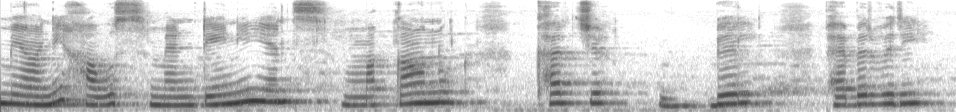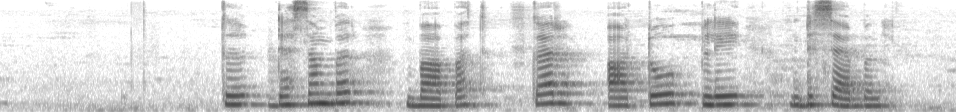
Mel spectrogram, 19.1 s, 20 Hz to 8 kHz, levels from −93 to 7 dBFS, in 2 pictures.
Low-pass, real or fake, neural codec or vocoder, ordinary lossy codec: none; real; none; none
